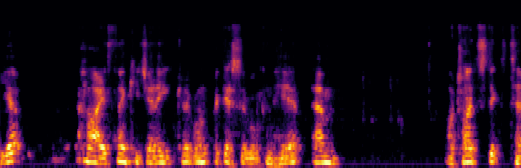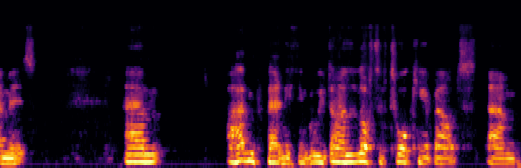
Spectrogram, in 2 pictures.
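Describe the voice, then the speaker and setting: A man speaks at a fairly quick pace and fairly high pitch, with vocal fry. Long, frequent pauses break up his speech. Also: ordinary pitch variation. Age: 60s. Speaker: climate activist. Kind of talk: unprepared talk. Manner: halting, many fillers.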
